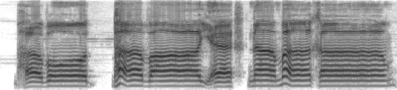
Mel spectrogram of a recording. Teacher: There should be a pause because there is what is called half consonant.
